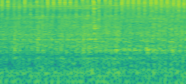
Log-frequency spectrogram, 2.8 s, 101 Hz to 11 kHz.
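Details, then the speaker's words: 2004 EZ-GO golf cart, quit after a deep puddle, weak spark from an ignition power feed dropping out; cranking with a fused bypass lead powering the coil's red wire: fast chattering, engine catching weakly but not running. "okay so now i'm going to crank it and provide power to that red wire through this bypass lead look it's trying to start"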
